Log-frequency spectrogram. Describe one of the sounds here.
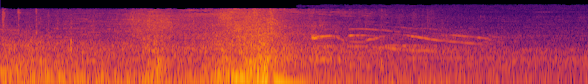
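A glider snaps open with a whoosh.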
